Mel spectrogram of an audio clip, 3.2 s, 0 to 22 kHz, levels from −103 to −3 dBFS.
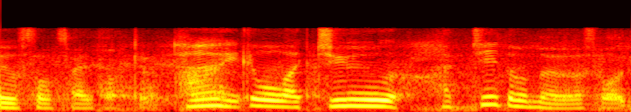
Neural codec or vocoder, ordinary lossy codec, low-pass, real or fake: codec, 16 kHz, 0.8 kbps, ZipCodec; none; none; fake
